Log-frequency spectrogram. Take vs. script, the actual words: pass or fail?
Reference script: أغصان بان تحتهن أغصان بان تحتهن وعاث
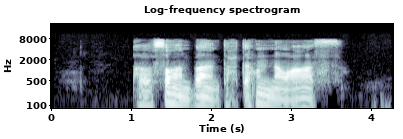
fail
